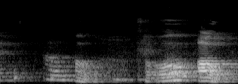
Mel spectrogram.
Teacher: ओ औ को कंठ और ओष से बोलना शुद्ध है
